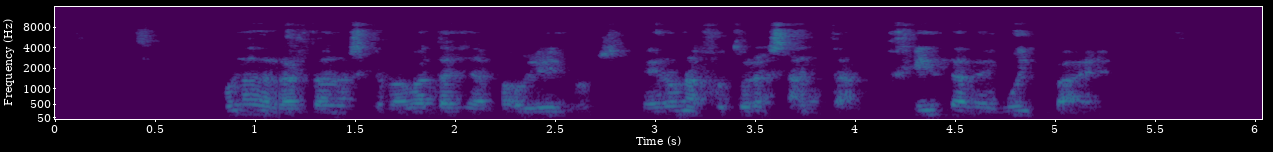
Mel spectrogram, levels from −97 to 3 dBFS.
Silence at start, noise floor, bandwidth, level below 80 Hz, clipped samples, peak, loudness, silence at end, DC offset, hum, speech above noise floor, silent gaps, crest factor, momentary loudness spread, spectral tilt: 0.4 s; under -90 dBFS; 9.6 kHz; under -90 dBFS; under 0.1%; -38 dBFS; -60 LUFS; 0.4 s; under 0.1%; none; over 29 dB; none; 24 dB; 11 LU; 0 dB/octave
